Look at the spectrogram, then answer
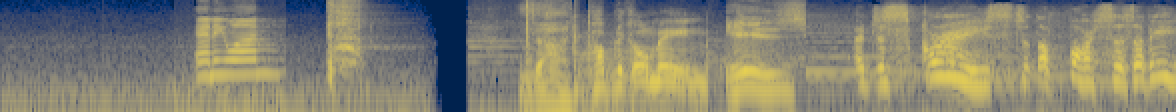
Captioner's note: cough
